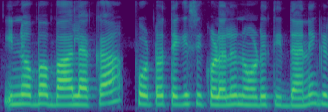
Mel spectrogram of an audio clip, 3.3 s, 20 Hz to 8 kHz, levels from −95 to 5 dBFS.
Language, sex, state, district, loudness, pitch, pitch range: Kannada, female, Karnataka, Chamarajanagar, -23 LUFS, 235 Hz, 220-245 Hz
